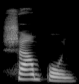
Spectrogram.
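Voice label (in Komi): "шампунь", Komi, female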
